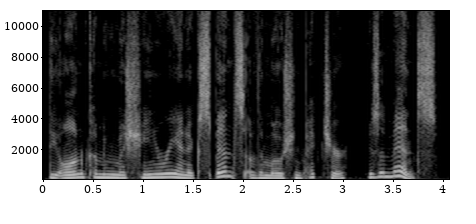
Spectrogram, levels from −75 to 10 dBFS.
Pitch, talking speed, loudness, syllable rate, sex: 205 Hz, 160 wpm, -19 LUFS, 6.2 syllables/s, female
